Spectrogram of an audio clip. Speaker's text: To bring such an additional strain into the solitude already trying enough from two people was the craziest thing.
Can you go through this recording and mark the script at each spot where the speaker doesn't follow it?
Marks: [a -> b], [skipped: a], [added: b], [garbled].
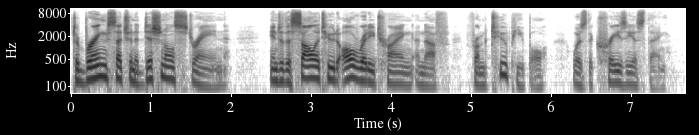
To bring such an additional strain into the solitude already trying enough from two people was the craziest thing.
